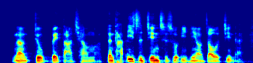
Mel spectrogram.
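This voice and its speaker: Recorded very cleanly against a silent background, a man with a normal speaking voice and a fairly low pitch speaks at a fairly quick pace. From Taiwan (Kaohsiung). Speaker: lighting designer. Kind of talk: casual chat.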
